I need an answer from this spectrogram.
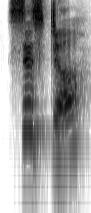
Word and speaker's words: sister: आ रहा है तो आर साइलेंट हो जाता है इसलिए हम इसको बोलते हैं हम इसको सिस्टर नहीं बोलेंगे it will be सिस्टर mother father इसी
